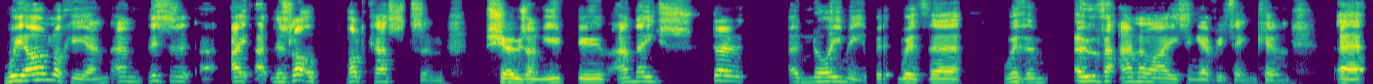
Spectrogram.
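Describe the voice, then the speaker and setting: A man with a slightly high voice hosts a casual interview. He phrases things haltingly, hesitating as he works toward his point. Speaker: interview show host.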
